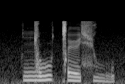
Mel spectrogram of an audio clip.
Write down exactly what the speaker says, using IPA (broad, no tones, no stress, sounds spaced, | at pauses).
ŋ͡ǀ u ǀ e ɕ ṳ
